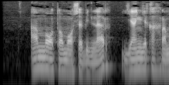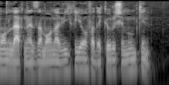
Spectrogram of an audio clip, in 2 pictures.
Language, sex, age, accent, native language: Uzbek, male, 18-24, Andijon, Uzbek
